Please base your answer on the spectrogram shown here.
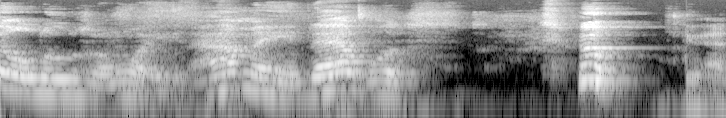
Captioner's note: scoffs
